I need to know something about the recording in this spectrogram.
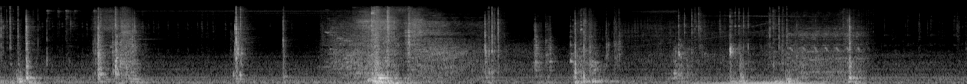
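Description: A mechanical knob clicks and whirs as it turns.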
